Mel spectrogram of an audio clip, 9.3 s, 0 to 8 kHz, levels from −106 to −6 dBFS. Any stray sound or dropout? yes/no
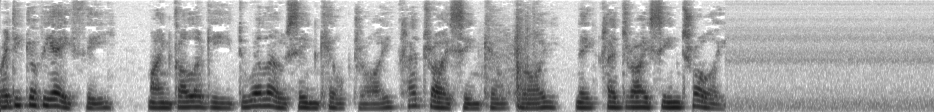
no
